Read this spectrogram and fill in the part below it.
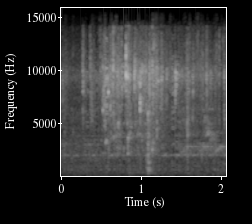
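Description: Water from a glass pours into a pan of fasting-style peanut and potato curry, a short, moderately quiet splashing gush with no voices.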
